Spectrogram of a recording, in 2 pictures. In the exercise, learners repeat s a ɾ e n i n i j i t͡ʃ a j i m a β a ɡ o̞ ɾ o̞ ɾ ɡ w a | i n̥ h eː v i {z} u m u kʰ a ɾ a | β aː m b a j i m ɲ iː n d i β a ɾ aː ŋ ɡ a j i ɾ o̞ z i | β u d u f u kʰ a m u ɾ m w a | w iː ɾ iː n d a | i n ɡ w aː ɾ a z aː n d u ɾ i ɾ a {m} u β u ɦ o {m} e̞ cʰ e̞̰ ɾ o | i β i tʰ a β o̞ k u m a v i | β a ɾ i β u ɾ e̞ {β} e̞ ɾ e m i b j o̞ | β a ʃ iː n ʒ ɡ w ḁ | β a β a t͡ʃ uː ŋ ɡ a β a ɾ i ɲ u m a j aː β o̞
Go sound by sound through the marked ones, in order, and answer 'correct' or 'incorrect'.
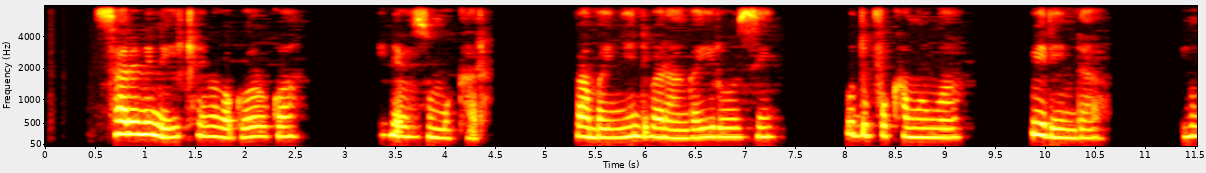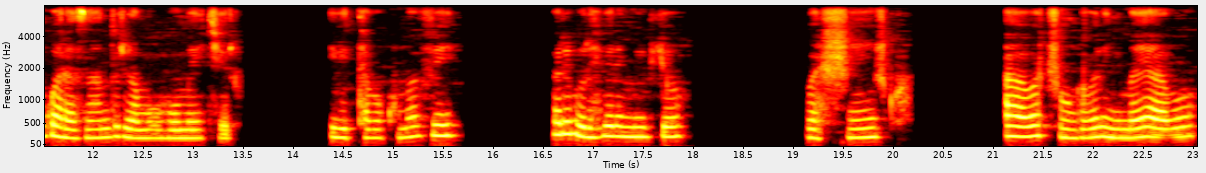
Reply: correct, correct, correct, correct

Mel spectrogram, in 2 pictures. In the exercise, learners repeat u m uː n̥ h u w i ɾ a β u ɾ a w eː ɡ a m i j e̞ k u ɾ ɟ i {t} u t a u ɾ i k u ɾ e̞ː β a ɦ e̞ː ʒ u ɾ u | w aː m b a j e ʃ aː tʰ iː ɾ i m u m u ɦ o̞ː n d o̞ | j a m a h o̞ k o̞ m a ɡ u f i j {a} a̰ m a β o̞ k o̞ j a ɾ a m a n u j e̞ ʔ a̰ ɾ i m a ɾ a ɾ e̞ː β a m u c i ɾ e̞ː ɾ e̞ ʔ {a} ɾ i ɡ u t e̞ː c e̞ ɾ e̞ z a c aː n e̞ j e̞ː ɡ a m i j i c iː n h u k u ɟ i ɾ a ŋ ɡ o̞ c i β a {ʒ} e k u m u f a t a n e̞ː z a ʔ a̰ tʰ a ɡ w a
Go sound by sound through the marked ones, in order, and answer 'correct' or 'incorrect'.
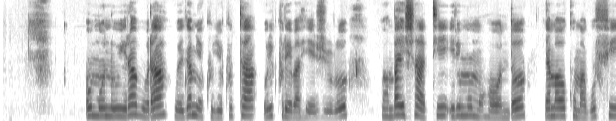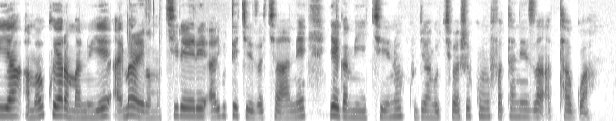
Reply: incorrect: k, correct, correct, incorrect: ʃ

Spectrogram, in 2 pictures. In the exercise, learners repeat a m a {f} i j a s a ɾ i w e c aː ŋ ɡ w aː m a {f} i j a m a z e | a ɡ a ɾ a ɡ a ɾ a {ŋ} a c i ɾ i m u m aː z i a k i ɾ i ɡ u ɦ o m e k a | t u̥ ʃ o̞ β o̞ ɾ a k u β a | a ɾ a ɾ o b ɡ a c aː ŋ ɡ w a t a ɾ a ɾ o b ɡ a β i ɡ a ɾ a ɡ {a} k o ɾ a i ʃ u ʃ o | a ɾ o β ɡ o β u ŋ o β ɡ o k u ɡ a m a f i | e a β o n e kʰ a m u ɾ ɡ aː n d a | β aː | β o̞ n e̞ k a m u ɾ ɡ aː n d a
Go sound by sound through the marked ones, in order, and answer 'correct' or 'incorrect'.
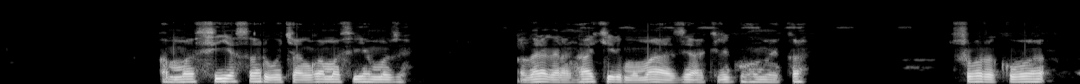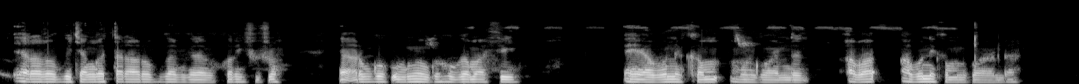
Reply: correct, correct, correct, correct

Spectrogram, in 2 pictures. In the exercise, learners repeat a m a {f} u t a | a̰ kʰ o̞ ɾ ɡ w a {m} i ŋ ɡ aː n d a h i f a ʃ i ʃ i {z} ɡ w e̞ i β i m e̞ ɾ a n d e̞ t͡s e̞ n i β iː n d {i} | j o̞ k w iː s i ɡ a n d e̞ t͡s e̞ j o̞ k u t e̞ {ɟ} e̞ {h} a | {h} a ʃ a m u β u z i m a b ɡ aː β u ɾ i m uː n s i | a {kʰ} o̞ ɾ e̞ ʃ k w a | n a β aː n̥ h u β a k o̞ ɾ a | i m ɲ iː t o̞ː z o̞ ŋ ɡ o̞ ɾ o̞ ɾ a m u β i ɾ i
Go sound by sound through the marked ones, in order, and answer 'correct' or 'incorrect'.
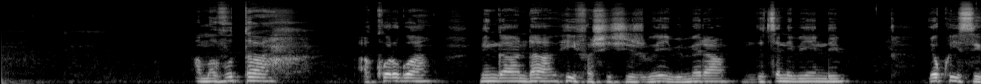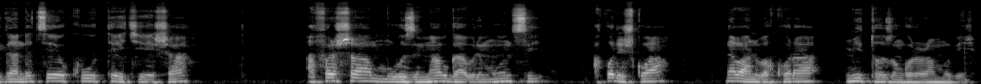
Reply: incorrect: v, incorrect: n, incorrect: ʒ, correct, incorrect: c, incorrect: ʃ, incorrect: f, incorrect: k

